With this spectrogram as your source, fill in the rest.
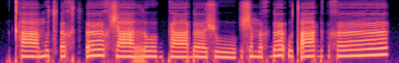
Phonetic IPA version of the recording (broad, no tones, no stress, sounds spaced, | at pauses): kʰ aː m u t͡sʼ œ x t͡sʼ œː x ʃ aː r ʊː ɡ k aː ɠ œː ʃ u | ʃ ɐ m œ x ɠ œ ʔ u tʼ a ɡ | x œː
